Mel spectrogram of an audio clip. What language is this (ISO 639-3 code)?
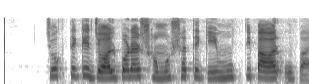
ben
